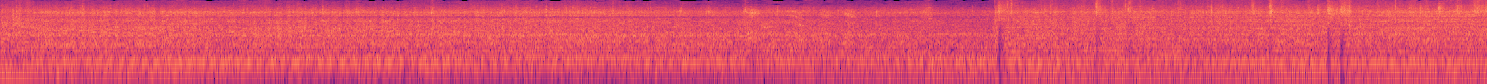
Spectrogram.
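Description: JCB tractor driving an FAE PTO-driven tiller and mulcher at work: a steady, loud engine and rotor drone with a constant low hum. The sound changes abruptly about five seconds in.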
